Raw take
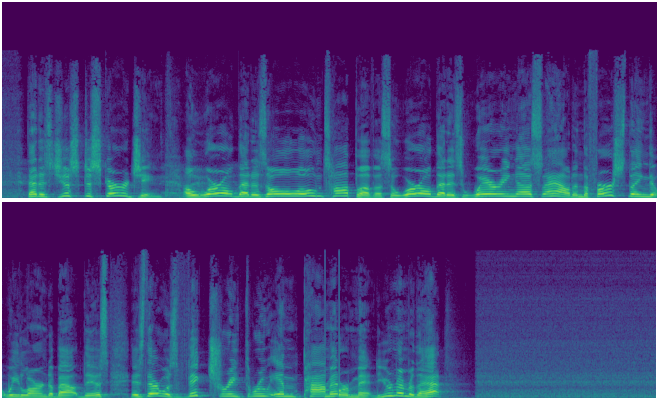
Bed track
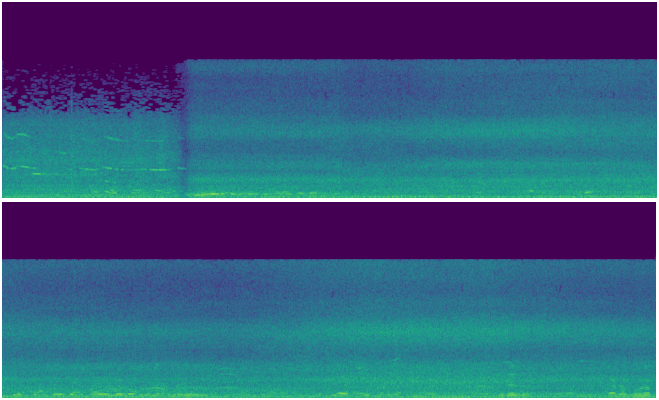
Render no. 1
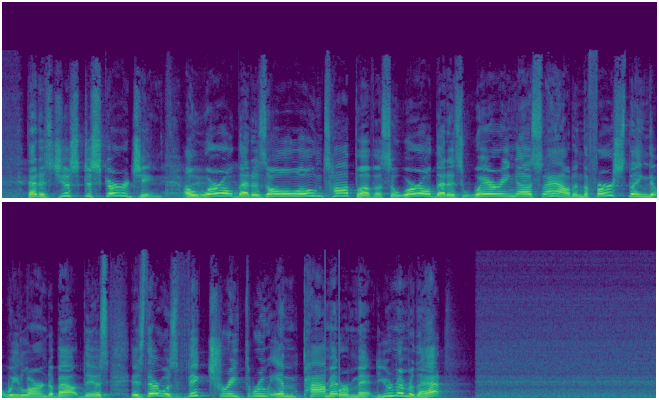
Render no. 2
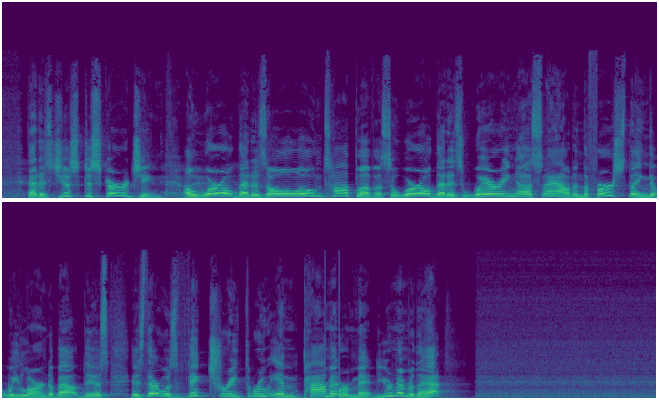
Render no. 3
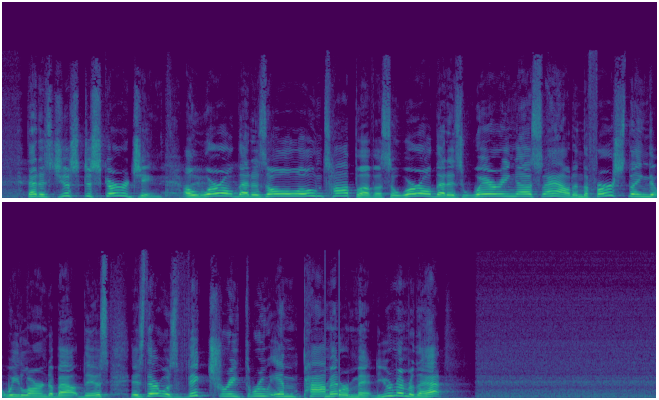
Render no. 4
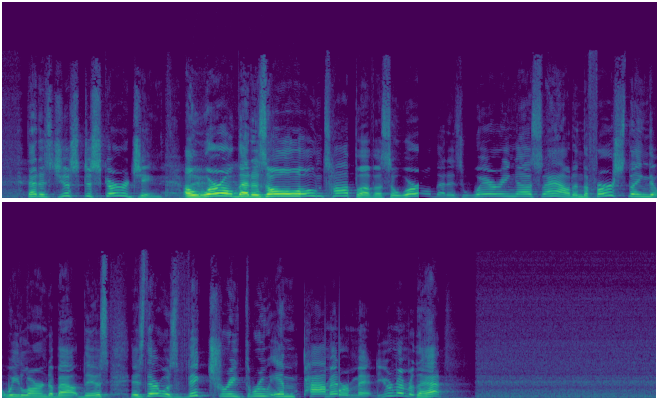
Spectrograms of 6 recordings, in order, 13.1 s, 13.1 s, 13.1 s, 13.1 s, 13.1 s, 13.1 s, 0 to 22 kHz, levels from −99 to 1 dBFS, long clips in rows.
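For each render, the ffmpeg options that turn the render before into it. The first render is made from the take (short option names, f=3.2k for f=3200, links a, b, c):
-af "equalizer=f=2.7k:w=7.2:g=-8"
-af "volume=-9dB"
-af anull
-filter_complex "[0:a]asettb=1/sr,asplit=3[a][b][c];[a]atrim=end=9.484[d];[b]atrim=start=9.48:end=10.71,asetpts=PTS-STARTPTS,afade=t=in:d=0.004:c=qsin,afade=t=out:st=1.226:d=0.004:c=qsin,highpass=580,lowpass=6.3k[e];[c]atrim=start=10.706[f];[d][e]acrossfade=d=0.004:c1=hsin:c2=qsin[g];[g][f]acrossfade=d=0.004:c1=qsin:c2=hsin,asplit=4[h][i][j][k];[h]atrim=end=1.842[l];[i]atrim=start=1.838:end=2.992,asetpts=PTS-STARTPTS,volume=9.5dB[m];[j]atrim=start=2.988:end=4.17,asetpts=PTS-STARTPTS,afade=t=out:st=1.178:d=0.004:c=hsin[n];[k]atrim=start=4.17,asetpts=PTS-STARTPTS,afade=t=in:d=1.59[o];[l][m]acrossfade=d=0.004:c1=hsin:c2=hsin[p];[n][o]concat=n=2:v=0:a=1[q];[p][q]acrossfade=d=0.004:c1=hsin:c2=hsin"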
